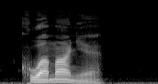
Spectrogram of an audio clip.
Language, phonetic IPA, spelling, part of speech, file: Polish, [kwãˈmãɲɛ], kłamanie, noun, Pl-kłamanie.ogg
